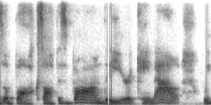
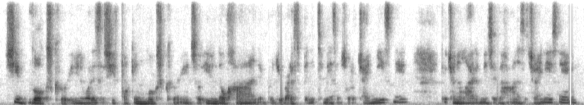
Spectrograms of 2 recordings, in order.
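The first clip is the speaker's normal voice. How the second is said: normal talking voice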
